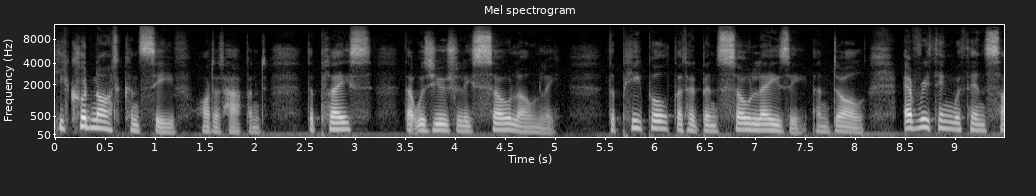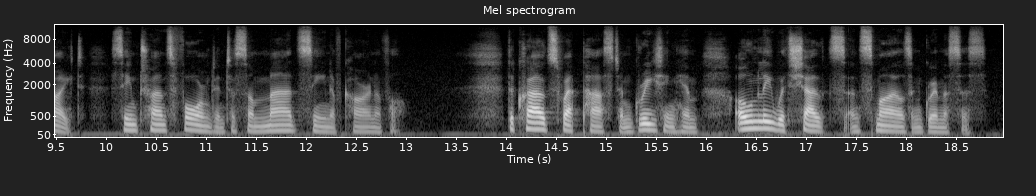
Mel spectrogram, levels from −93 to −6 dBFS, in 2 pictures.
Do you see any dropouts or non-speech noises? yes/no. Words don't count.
no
